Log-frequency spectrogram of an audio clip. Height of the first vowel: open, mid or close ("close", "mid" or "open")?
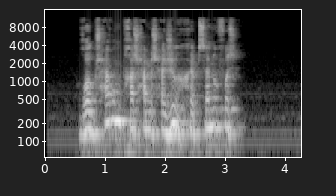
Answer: mid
